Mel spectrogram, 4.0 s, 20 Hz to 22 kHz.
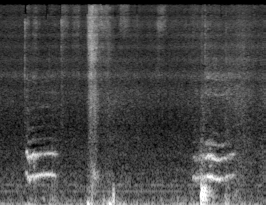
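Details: Pet Maine Coon cat indoors in the morning, May 2021, loudly demanding food, trying to reach the living room where food and water are, calling out once the owner seems awake; two drawn-out meows about two and a half seconds apart, with thumping and rustling between.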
